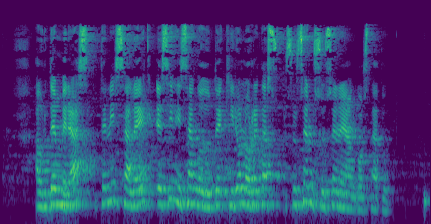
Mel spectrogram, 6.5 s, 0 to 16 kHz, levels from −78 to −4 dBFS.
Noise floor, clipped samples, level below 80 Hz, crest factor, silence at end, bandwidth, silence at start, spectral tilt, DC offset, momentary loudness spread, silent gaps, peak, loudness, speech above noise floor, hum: -49 dBFS; under 0.1%; -70 dBFS; 24 dB; 0 s; 11.5 kHz; 0.3 s; -1 dB/octave; under 0.1%; 9 LU; none; 0 dBFS; -21 LUFS; 26 dB; none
